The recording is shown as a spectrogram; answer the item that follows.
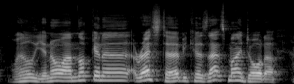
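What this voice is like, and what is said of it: Put-on Minnesotan accent. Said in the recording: “you were doing a sort of Minnesotan accent for a second there. It's sort of very Fargo.”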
